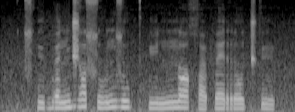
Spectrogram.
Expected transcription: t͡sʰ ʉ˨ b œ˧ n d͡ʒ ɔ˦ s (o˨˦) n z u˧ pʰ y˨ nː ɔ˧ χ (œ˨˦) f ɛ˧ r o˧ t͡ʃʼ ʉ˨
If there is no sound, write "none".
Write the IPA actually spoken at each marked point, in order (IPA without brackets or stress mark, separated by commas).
u˨˦, œ˨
